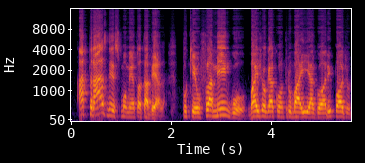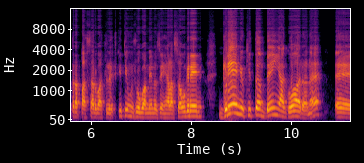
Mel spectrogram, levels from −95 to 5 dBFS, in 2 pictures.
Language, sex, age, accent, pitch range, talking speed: Portuguese, male, 40-59, Brazilian, 160-230 Hz, 180 wpm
